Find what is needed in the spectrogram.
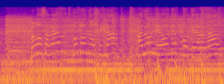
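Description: A woman singing into a microphone, her voice wavering with vibrato, over loud band backing music with guitar.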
